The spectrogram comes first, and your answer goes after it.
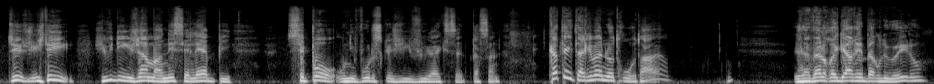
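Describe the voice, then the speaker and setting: Gravelly Québécois man telling a story. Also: fairly high pitch, dry recording. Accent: Québécois French. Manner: animated, repeats words, many fillers. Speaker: guest telling an experience. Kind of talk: casual storytelling.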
